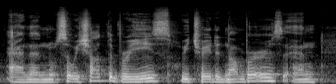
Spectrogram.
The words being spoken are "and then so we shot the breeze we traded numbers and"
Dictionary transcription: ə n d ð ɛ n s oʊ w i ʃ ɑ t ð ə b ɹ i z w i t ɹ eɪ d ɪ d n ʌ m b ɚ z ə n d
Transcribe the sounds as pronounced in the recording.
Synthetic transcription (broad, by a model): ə n ð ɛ n s oʊ w i ʃ ɑ t ð ə b ɹ i z w i t ɹ eɪ d ɪ d n ʌ m b ɚ z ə n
